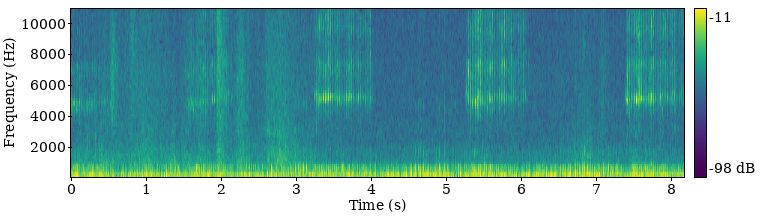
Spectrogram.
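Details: Kittens in foster care, snoozing contentedly after lunch on Friday 18 December, purr with a loud, rhythmic low rumble, while bright high chirping bursts recur about every two seconds above it.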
